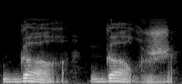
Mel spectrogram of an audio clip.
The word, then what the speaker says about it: gorge: Okay, remember when you've got this combination G and O, you get the sound go, go. Okay, so gorge. And then G and E gives J.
